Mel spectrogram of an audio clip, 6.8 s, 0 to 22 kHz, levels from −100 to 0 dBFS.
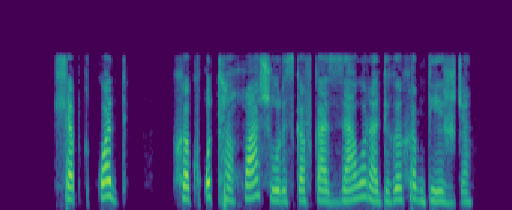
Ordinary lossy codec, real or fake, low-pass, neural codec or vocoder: Opus, 64 kbps; real; 7.2 kHz; none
